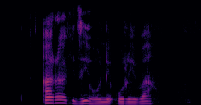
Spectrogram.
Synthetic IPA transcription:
aɾaɺid͡ziɦɔnɛʔuɾiβa

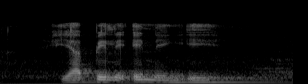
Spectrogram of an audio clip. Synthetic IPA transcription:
japʼɪlɪʔɪneŋ̩ʔɪ

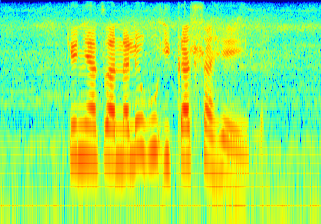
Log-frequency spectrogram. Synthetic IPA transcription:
kʼɪɲat͡sʼanalɪhʊʔikʼaɬaɦɛːla

